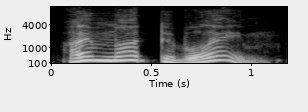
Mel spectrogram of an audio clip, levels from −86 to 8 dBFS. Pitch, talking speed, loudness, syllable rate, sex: 180 Hz, 255 wpm, -15 LUFS, 5.6 syllables/s, male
